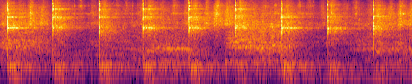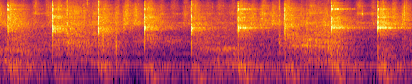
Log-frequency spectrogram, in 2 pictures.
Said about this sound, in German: Avantgardistisches Musiktheater, in dem Profimusiker und ihre Instrumente ersetzt werden von Handwerkern und ihren Instrumenten. Nee, Werkzeugen.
